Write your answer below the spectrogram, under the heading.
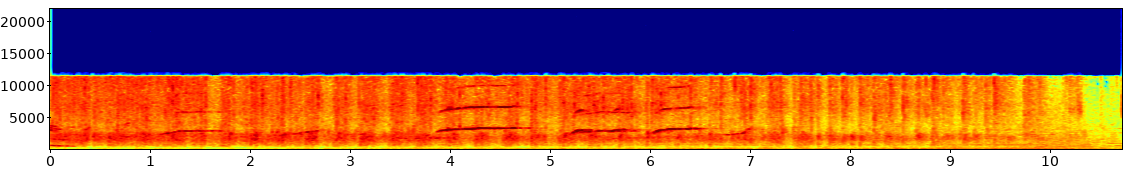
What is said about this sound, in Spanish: que se sienta que estamos aquí, Belme, un aplauso para que nos sientan en toda España y en el mundo.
